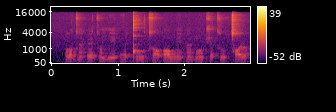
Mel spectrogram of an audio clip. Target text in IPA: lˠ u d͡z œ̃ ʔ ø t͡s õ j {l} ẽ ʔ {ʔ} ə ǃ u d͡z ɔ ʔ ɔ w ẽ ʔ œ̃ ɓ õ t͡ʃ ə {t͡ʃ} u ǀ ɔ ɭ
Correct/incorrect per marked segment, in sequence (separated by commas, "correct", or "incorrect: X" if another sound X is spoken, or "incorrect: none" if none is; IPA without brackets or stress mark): incorrect: lʲ, incorrect: ɦ, incorrect: t͡s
